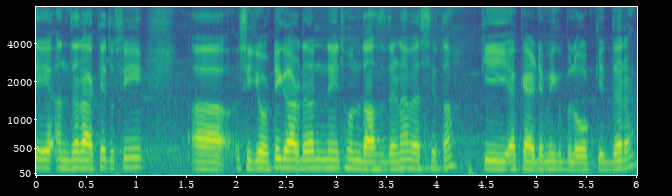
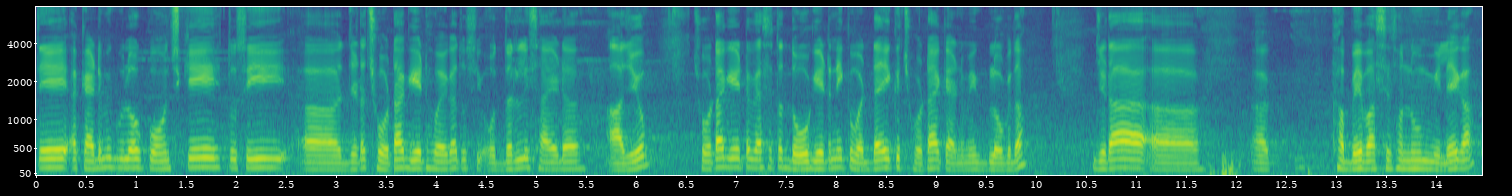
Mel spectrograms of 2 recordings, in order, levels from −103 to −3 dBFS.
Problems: background conversations at intervals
